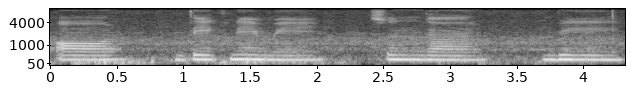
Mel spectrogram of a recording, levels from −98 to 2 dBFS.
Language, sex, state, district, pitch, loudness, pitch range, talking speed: Hindi, female, Bihar, Kaimur, 190 Hz, -14 LUFS, 185-200 Hz, 70 wpm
